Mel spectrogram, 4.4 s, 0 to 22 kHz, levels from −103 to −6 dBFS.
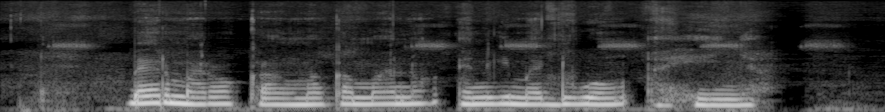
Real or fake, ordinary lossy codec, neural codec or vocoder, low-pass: fake; none; vocoder, 44.1 kHz, 128 mel bands every 256 samples, BigVGAN v2; none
